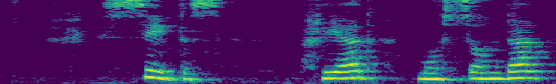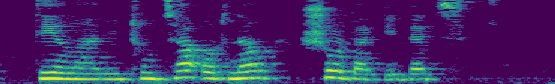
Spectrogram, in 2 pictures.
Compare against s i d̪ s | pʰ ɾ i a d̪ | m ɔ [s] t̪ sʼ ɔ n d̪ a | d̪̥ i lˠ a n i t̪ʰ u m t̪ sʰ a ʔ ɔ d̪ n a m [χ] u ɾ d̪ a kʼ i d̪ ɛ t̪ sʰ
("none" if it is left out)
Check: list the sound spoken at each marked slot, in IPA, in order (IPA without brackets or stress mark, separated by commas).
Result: s, ʃ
